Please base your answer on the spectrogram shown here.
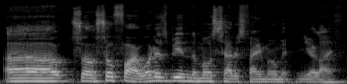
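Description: A man's voice: a little high, fairly quick, a little mellow. A man hosting a casual podcast interview, encouraging and chummy, calling his guest "bro" and "man".

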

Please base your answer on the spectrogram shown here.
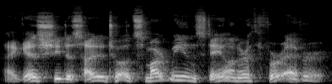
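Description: A man's voice: fairly high pitch, big pitch swings, moderate pace, gravelly, pitched above the performer's own voice. A man voicing Father Christmas, a kindly and resolute old winter spirit.

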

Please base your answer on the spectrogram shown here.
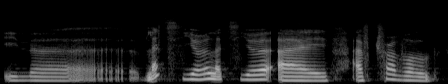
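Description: Young woman, from Côte d'Ivoire, hesitant, low-ish voice, dull lo-fi sound. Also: gravelly, mellow. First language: French. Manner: hesitant, many pauses and fillers. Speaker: guest. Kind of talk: casual interview chat. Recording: dull lo-fi audio.

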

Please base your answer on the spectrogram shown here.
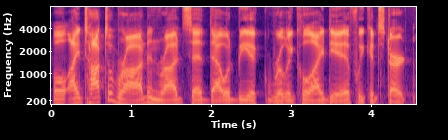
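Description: A man co-hosting a podcast, talking in a casual, colloquial way with halting phrasing. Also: fairly low pitch, steady tone, no room sound. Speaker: podcast co-host. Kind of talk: casual chat.

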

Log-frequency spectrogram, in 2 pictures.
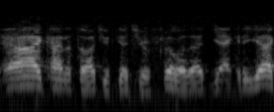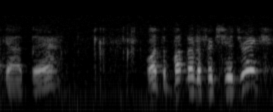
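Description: A man's voice: mid-range voice, a little fast, close to an everyday voice. Breezy insurance man played by an actor, muffled. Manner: casual, slangy. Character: breezy, relieved male insurance company man. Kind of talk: 1960s radio drama acting. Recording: muffled, hissy old radio recording.

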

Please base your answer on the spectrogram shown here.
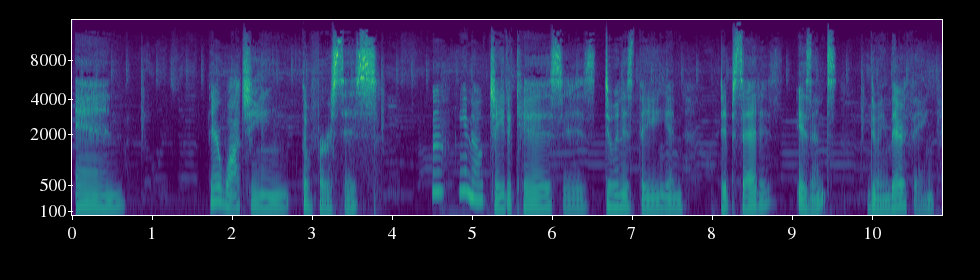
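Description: A woman co-hosting a podcast, telling a story in casual banter with teasing, dramatic, drawn-out emphasis. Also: low voice, lively intonation, mellow, faint music behind. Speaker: podcast co-host.

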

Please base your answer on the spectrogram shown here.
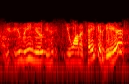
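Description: An actor playing a bumbling, excitable, folksy husband in a 1940s radio comedy, with a blustering manner. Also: male voice, high-pitched, fairly quick, phone-quality sound, crowd noise. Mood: flustered. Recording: noisy old radio recording, loud studio audience.

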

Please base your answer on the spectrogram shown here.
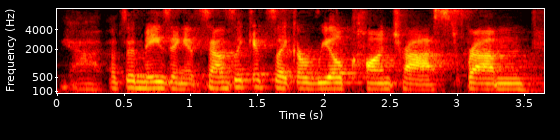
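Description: A woman's voice: low-pitched, fairly even intonation, moderate pace, bright, forceful tone. A woman hosting an interview over a video call, enthusiastic and upbeat as she asks her questions. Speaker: podcast host. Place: room in Abu Dhabi. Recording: roomy echo.

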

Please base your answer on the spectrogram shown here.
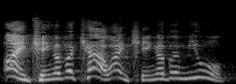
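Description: A man's voice: very high-pitched, expressive, moderate pace, pushed and bright, exaggerated voice. A man voicing a boastful, domineering turtle king from a children's storybook, pompous and bellowing. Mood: gloating. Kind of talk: children's storybook read aloud. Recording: long hall reverb.

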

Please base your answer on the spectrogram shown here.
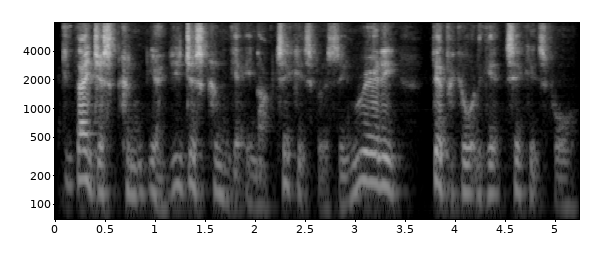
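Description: Retired English man in his sixties, slightly husky, telling his stories casually and plainly. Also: medium pitch, moderate pace. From England. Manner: chatty storyteller, relaxed and matter-of-fact. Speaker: podcast guest. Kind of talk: casual interview chat.

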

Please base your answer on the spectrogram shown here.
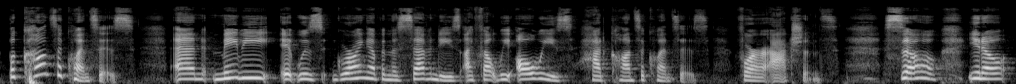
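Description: A woman in her fifties speaks to camera as a nutrition and lifestyle vlogger. Her delivery is slow and unhurried, and her pitch sits at an ordinary middle height. She sounds open and reflective, taking her time over each thought. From Canada. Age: 50s. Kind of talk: candid casual talk to camera.

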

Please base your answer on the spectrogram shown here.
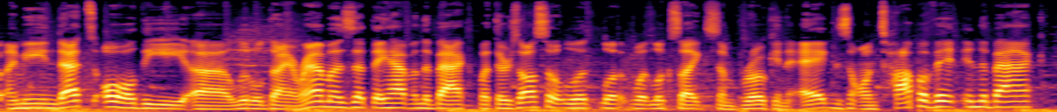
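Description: A man hosting a podcast, chatting casually through news in a halting, think-aloud way. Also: medium pitch, a bit bright. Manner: halting, thinking aloud while describing what he sees. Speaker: podcast host. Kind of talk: casual unscripted news chat.

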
